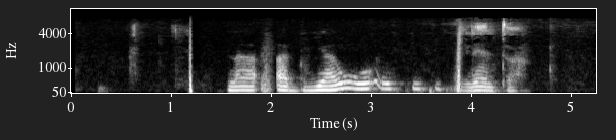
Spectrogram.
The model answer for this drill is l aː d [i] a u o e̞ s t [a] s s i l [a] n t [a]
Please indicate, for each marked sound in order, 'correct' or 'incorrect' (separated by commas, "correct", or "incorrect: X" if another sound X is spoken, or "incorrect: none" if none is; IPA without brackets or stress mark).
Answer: correct, incorrect: i, incorrect: e, correct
